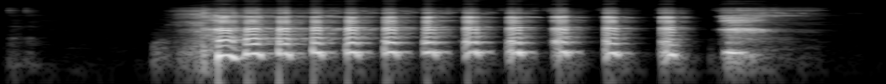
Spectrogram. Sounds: Laughter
